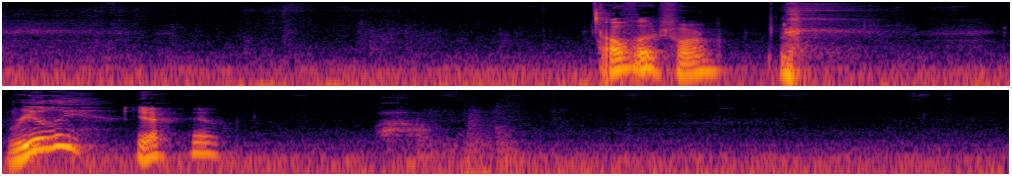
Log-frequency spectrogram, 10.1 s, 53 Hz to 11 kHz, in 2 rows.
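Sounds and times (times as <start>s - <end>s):
speech: 3.0s - 4.2s, 5.0s - 6.2s
pencil scribbling on paper: 7.6s - 10.0s.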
